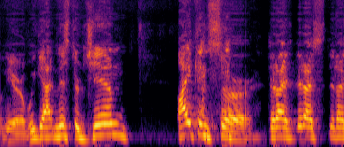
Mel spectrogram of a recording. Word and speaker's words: Eichenser: Jim I can sir did I did I say it right okay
